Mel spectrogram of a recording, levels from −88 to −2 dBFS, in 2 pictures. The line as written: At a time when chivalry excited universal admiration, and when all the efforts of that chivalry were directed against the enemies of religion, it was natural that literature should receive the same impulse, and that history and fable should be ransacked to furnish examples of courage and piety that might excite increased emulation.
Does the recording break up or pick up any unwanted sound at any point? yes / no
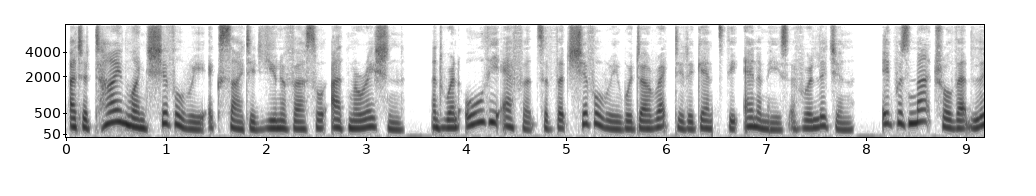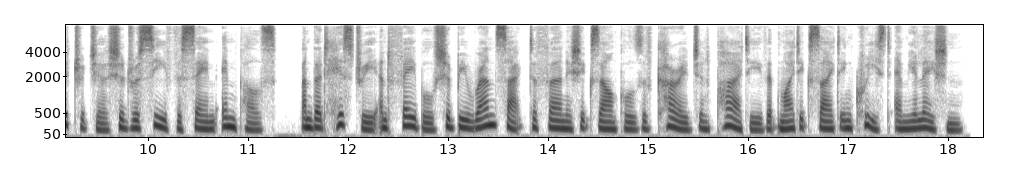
yes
